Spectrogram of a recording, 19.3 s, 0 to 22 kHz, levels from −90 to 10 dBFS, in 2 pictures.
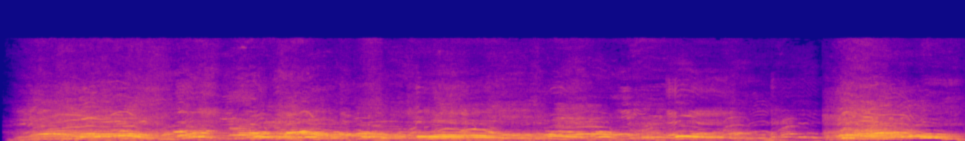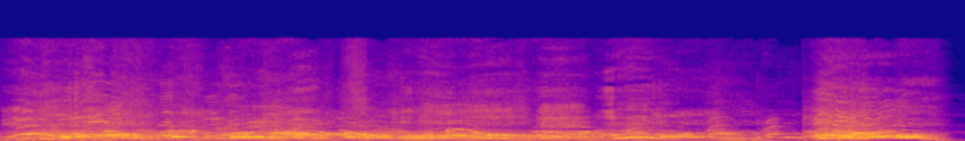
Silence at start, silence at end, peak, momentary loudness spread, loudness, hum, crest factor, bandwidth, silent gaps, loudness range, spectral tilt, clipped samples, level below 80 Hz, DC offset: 0.15 s; 0.15 s; 0 dBFS; 12 LU; -12 LUFS; none; 12 dB; 16 kHz; none; 3 LU; -2 dB/octave; under 0.1%; -66 dBFS; 0.8%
